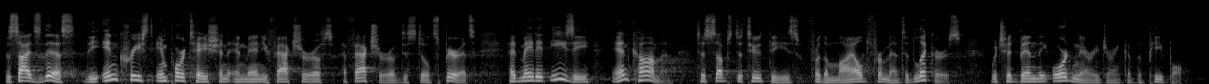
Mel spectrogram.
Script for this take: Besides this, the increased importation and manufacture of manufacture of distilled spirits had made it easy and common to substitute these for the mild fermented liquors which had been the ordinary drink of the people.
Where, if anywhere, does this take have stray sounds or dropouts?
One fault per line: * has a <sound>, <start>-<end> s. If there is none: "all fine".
all fine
